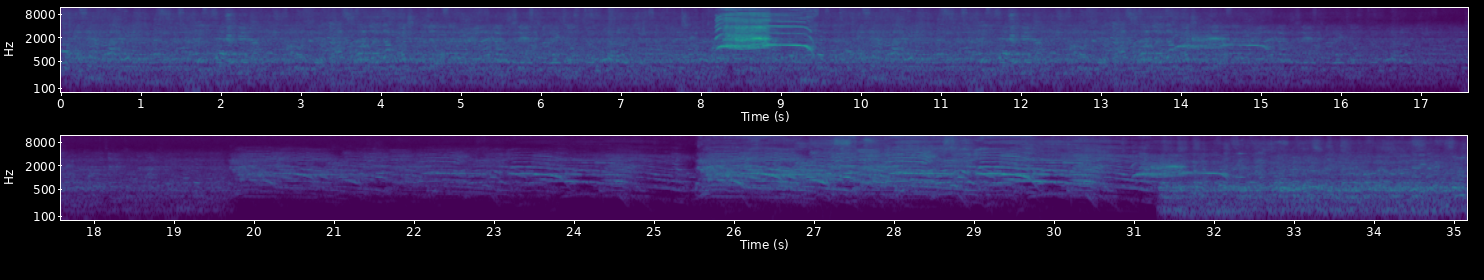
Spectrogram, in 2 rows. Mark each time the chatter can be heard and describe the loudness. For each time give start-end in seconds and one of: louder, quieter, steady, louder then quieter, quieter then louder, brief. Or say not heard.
0.0-35.1 quieter then louder.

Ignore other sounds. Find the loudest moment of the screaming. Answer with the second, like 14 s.
9 s.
